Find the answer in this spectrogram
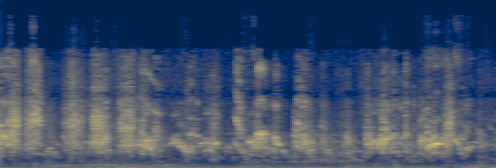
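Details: Chattering budgies give quick, buzzy chirps and warbling notes in tight succession, with brief thin whistled pips mixed in over a low steady hum.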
